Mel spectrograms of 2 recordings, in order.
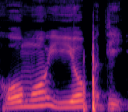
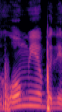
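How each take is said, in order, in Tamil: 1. சொல் 'homo-io' என்று தொடங்குகிறது, கூடுதலாக ஓர் அசையுடன். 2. சொல் 'homio' என்று தொடங்குகிறது, மூன்று தொடக்க அசைகளுடன். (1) "தேர்ச்சி பெற்ற மருத்துவர்கள் விஷயம் அறிந்தவர்களுக்கு தான் தெரியும்" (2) "பேச்சு வழக்கில் எல்லாருமே ஹோமியோபதி ஹோமியோபதினு சொல்ல ஆரம்பிச்சிட்டாங்க"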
